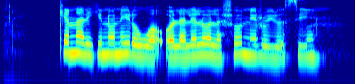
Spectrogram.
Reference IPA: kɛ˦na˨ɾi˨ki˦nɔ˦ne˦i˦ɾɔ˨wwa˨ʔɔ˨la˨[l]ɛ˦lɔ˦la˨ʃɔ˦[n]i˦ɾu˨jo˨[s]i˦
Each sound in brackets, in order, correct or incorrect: correct, correct, correct

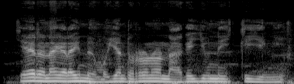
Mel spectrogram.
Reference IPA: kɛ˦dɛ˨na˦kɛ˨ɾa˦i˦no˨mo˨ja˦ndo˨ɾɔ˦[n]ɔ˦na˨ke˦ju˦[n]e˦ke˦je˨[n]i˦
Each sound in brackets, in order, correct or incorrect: correct, correct, incorrect

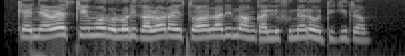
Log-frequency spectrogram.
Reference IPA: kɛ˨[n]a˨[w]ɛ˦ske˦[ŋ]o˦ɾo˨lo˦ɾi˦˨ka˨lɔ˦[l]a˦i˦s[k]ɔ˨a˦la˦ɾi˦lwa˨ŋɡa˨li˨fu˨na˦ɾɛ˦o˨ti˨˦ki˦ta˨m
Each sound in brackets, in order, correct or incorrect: incorrect, correct, correct, incorrect, incorrect

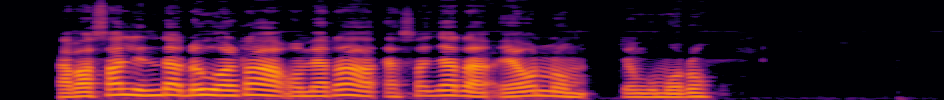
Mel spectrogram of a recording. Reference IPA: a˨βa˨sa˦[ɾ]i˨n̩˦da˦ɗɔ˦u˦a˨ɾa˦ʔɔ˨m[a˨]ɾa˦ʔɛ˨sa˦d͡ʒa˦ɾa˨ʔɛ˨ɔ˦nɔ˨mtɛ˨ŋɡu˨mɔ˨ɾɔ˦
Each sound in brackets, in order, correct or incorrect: incorrect, incorrect

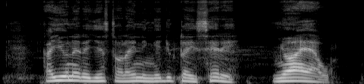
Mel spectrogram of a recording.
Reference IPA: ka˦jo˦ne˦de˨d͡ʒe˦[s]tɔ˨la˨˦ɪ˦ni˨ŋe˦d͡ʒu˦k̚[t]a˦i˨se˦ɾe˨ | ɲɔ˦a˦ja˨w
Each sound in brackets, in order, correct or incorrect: correct, correct

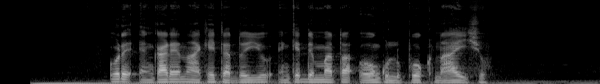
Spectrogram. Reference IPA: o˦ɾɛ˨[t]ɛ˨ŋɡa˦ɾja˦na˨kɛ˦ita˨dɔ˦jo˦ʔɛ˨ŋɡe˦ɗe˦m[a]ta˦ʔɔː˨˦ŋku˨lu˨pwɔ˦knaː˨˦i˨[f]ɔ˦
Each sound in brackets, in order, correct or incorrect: incorrect, correct, incorrect

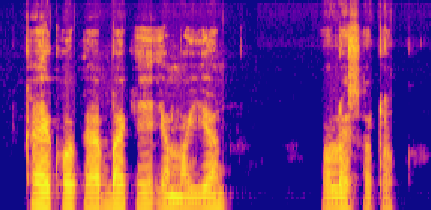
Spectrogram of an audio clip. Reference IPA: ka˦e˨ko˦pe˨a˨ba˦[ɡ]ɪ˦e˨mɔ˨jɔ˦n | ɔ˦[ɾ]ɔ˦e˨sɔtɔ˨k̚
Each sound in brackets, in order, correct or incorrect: incorrect, incorrect

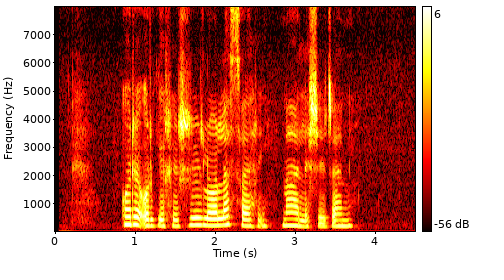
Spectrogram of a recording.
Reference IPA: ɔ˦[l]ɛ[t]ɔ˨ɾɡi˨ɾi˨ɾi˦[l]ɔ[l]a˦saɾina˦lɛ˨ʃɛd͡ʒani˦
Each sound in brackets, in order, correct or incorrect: incorrect, incorrect, correct, correct

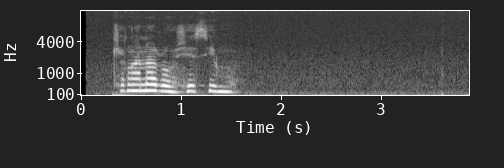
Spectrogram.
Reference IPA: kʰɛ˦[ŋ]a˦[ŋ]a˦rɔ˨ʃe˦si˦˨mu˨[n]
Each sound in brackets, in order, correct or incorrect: correct, incorrect, incorrect

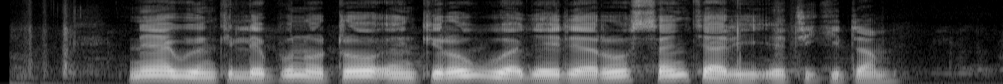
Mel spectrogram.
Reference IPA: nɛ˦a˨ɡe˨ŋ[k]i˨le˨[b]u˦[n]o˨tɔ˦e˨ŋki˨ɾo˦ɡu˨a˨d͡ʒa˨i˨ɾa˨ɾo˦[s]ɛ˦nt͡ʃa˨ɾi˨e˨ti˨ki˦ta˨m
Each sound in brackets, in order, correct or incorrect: correct, incorrect, correct, correct

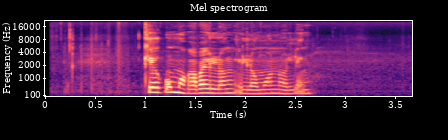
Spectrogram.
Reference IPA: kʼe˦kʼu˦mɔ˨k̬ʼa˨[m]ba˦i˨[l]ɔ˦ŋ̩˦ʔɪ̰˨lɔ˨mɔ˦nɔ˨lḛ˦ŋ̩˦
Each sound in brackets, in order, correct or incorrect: incorrect, correct

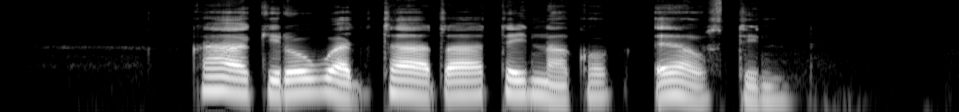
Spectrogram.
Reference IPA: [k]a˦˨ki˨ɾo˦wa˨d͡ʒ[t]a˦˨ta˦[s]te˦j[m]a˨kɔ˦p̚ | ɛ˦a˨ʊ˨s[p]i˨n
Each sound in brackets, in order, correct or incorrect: correct, correct, incorrect, incorrect, incorrect

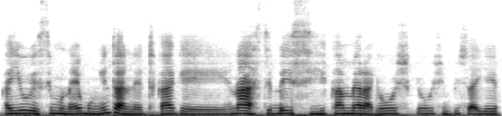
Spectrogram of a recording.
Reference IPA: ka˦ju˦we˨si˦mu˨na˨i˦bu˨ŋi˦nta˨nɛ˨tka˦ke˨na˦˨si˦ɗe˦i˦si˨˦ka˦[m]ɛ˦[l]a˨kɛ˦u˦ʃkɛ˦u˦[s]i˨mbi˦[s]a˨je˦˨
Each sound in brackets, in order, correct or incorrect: correct, incorrect, incorrect, incorrect

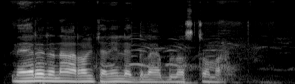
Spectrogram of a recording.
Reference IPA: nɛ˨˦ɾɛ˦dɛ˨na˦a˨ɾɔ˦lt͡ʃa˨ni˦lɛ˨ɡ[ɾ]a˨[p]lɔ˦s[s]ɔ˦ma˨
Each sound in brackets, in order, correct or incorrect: incorrect, incorrect, incorrect

